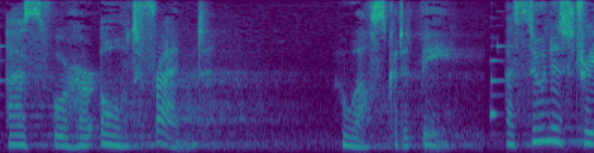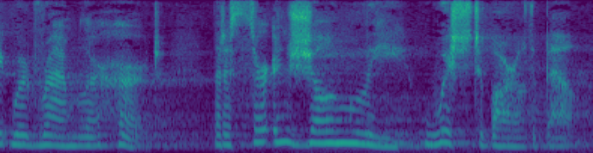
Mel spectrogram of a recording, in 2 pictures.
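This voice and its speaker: A woman's voice: lowish voice, takes it slowly, a little mellow, in a large hall, a little hiss or hum. A woman playing a proud, ancient, aloof immortal who tells stories in formal, archaic, stately speech in a video game. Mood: knowing, measured. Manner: formal, stately, archaic storytelling, refers to self as "one". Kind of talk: scripted video game dialogue.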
